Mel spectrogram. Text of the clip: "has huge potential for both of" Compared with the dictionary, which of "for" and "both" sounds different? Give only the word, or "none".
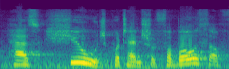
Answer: none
